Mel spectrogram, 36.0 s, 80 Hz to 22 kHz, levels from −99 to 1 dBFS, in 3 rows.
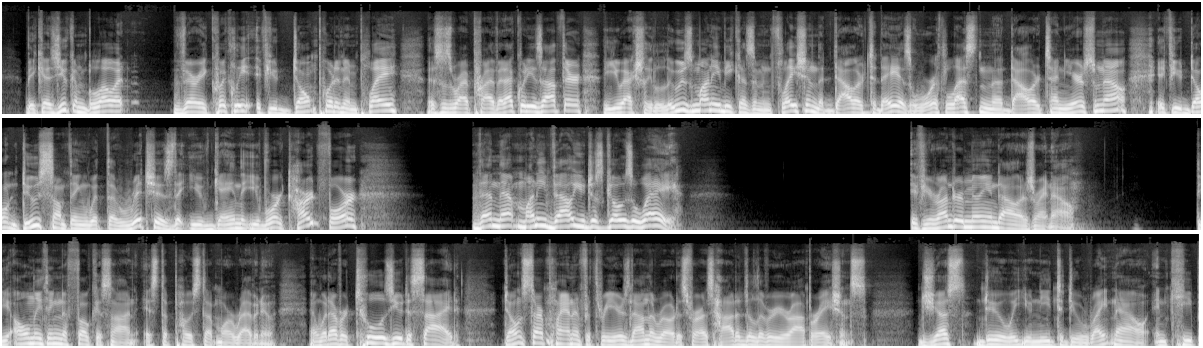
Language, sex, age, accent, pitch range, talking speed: English, male, 40-59, American, 105-135 Hz, 195 wpm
